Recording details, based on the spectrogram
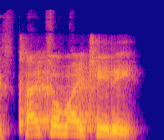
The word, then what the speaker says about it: Taika Waititi: All right, it's like Takiti. I can never say his name. Anybody? – Taika Waititi.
